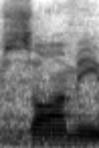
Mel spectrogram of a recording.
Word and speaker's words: SAME: Some of the other brands, such as Lamborghini or Sami, which is spelled S-A-M-E, same, you have seen in the USA in years past, but like I said, right now, strictly just Deutz Fahr.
